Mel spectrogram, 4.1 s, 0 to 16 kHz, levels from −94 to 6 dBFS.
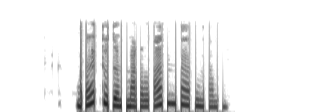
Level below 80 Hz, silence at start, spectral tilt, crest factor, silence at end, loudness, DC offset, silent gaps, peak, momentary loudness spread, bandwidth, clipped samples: -50 dBFS; 0.95 s; -8 dB/octave; 18 dB; 1.3 s; -19 LUFS; under 0.1%; 1.54-1.58 s; -2 dBFS; 12 LU; 7.6 kHz; under 0.1%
